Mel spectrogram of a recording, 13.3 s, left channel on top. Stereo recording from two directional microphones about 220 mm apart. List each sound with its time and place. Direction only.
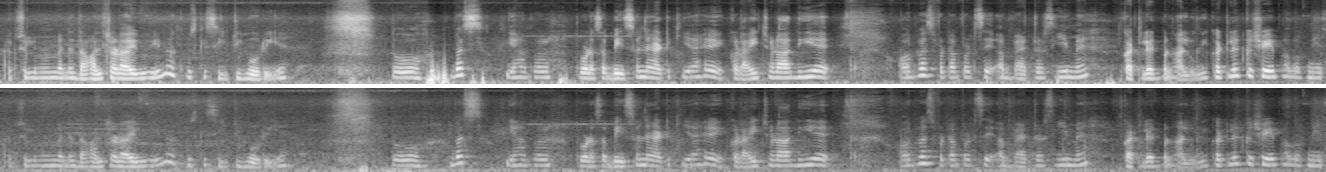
0.2 s a woman's voice: 50° left (ahead or behind)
